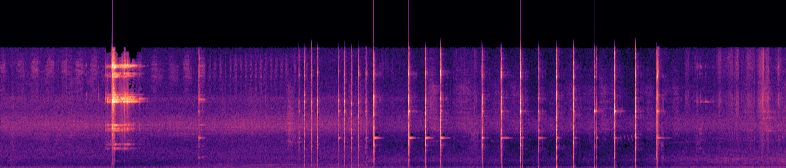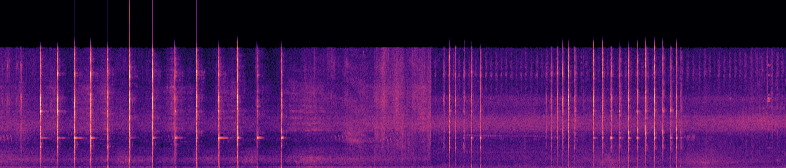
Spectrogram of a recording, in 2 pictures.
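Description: Tent pegs being hammered into the ground: sharp, ringing strikes in runs of about two a second, each run a few seconds long, with pauses between pegs.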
